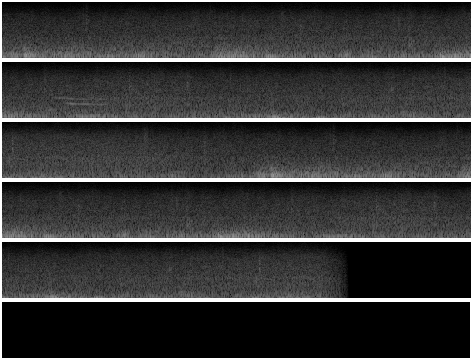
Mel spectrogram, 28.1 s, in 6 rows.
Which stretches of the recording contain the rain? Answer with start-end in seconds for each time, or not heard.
0.0-22.2.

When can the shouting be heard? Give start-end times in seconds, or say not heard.
5.2-5.7.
